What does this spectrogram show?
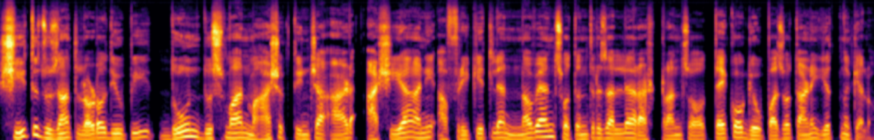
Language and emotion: Goan Konkani, neutral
